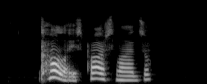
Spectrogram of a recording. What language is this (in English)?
Latvian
